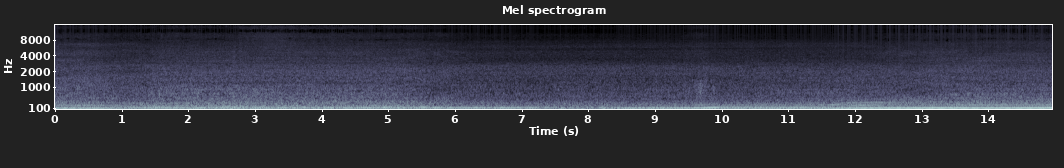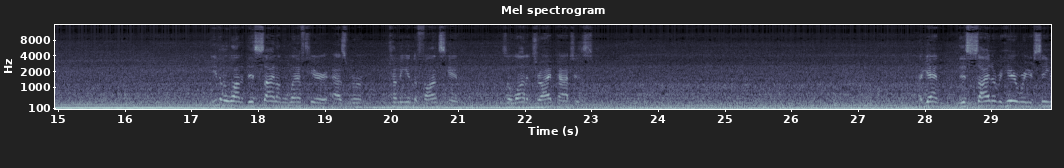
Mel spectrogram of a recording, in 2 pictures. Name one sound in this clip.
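A car engine hums steadily while driving, its pitch rising now and then.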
